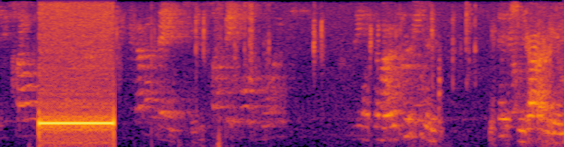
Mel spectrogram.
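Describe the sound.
A single steady ringback tone from a telephone call being placed, one flat, even buzz lasting about a second, followed by people talking.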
